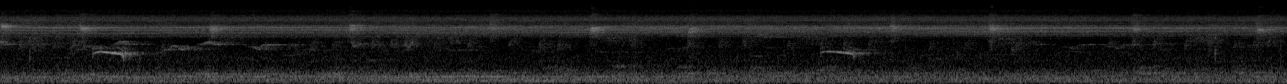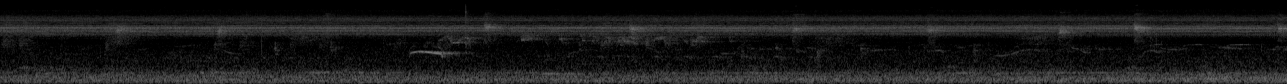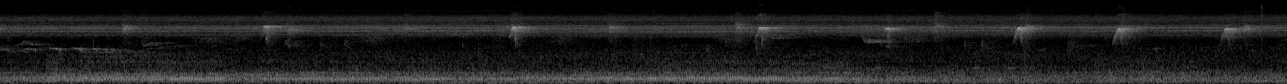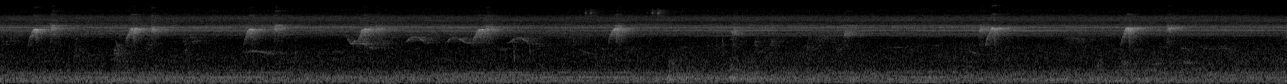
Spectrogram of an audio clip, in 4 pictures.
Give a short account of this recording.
In the initial hiking path one can hear the antrophony felt at the place as well the variety of birds inhabiting the place.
